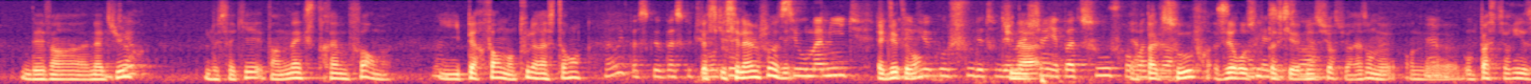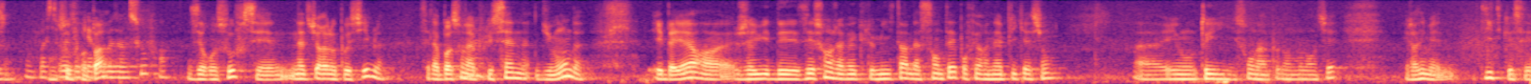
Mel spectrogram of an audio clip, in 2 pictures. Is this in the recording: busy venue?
yes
